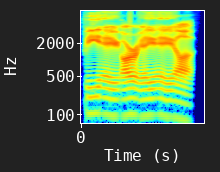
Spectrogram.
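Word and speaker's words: Bara'a: the night of forgiveness Leila Alvaro a pronounced BA raar popular belief says that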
